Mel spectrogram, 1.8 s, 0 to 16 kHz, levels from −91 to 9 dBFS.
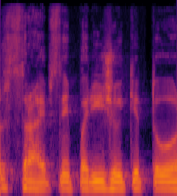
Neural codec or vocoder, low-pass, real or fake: vocoder, 48 kHz, 128 mel bands, Vocos; 14.4 kHz; fake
